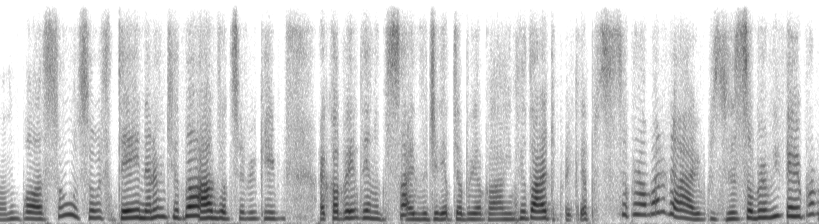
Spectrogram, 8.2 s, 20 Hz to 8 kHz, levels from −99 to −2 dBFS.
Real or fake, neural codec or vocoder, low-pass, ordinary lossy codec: fake; codec, 16 kHz in and 24 kHz out, 0.4 kbps, LongCat-Audio-Codec, four codebook decoder; 7.2 kHz; Opus, 16 kbps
